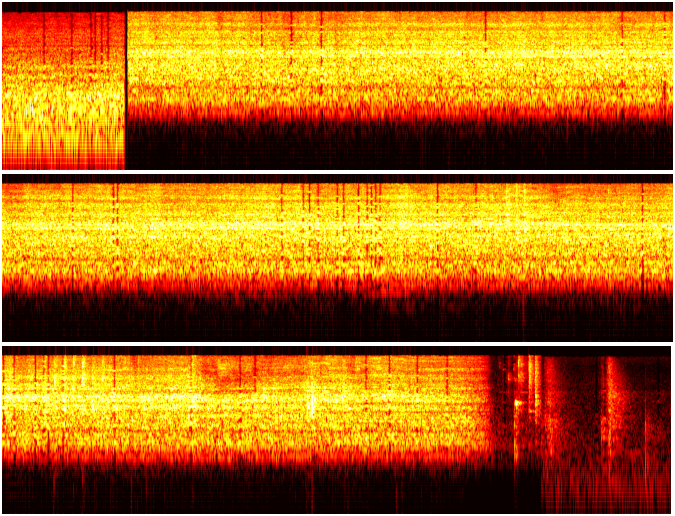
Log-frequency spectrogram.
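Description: Hand-held gas torch on a hose from a yellow fuel cylinder, its flame hissing steadily as it heats metal in a steel pan. The hiss cuts off sharply near the end, followed by a few knocks and clatters of the torch and pan being handled.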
